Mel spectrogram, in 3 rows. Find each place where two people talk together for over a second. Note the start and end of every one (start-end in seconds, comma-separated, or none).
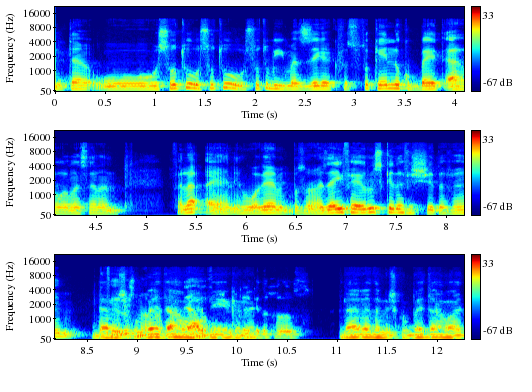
8.5-10.3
